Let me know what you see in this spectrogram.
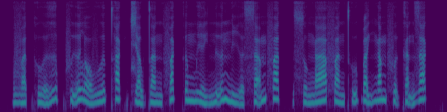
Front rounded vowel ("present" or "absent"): absent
